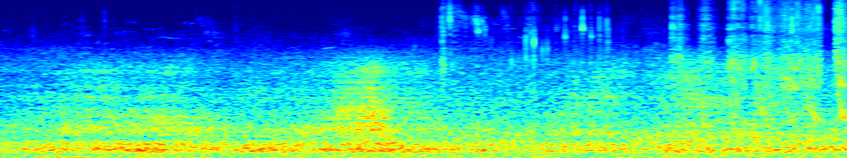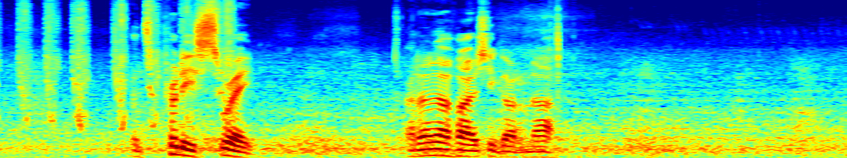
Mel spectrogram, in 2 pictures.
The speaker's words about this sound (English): So we've got a plane going on in the background there to sort of add to the sort of ambiance.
